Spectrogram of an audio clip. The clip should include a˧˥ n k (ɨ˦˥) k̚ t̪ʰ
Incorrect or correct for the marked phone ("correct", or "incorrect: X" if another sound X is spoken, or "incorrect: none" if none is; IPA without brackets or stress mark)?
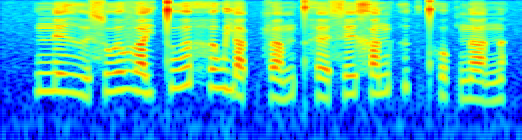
correct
